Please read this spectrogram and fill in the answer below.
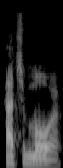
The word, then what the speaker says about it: Hachimura: Hachimura.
